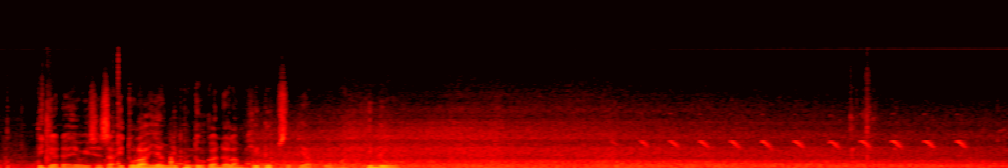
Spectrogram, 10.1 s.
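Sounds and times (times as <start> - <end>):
steady outdoor hiss: 0.0 - 10.0
bird chirping: 6.1 - 10.0.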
